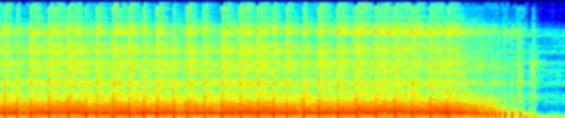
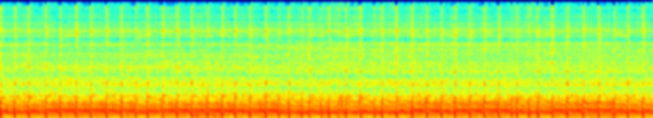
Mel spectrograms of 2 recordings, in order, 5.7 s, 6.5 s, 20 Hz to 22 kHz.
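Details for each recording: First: Rebuilt vintage Husqvarna 285 chainsaw (replacement cases and cylinder): two-stroke starts easily and idles evenly, then falters and stalls within seconds, repeating after waiting; owner suspects an ignition problem. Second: Rebuilt vintage Husqvarna 285 chainsaw with replacement cases and cylinder, just after carburetor refit: two-stroke buzzes at a steady, even rate. It starts easily and idles, but later stalls; owner suspects ignition.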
